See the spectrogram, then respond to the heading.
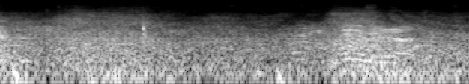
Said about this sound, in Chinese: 今天离这个瀑布比较近啊，这个噪音比较大，所以我只能使一个手拿着这个麦克风录啊。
